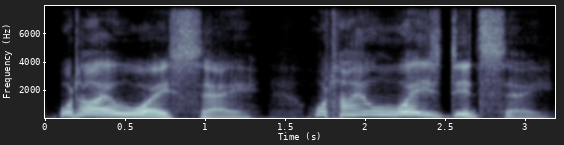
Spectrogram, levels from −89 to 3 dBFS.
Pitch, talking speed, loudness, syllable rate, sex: 170 Hz, 170 wpm, -17 LUFS, 4.1 syllables/s, male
